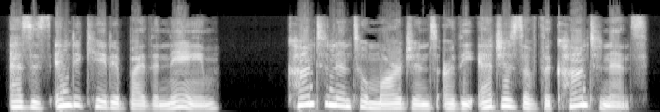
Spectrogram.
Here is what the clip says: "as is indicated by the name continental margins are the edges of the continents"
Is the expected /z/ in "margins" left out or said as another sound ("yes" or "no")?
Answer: no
